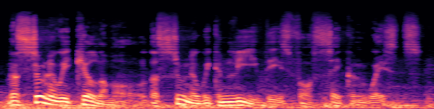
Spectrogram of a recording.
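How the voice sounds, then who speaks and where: A menacing older warlord who commands ravens, his voice sunk extremely low and rough with gravel. The delivery is cold and measured, yet it swings expressively through its phrases. Game music plays behind him. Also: big pitch swings, exaggerated voice. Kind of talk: video game voice lines.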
